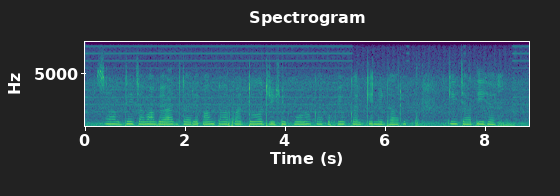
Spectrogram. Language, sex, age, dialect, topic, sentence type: Hindi, female, 18-24, Kanauji Braj Bhasha, banking, statement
